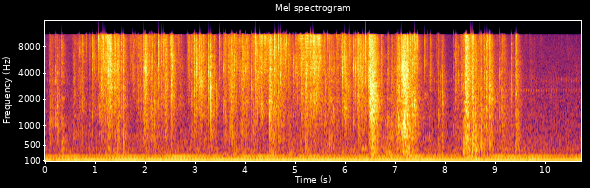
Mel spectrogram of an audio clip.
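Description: Plastic wrapper of a baseball trading-card pack being torn open and handled, a run of irregular crinkling and crackling that stops about half a second before the end.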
